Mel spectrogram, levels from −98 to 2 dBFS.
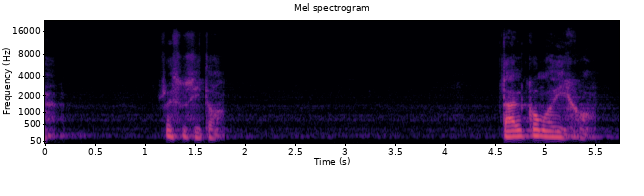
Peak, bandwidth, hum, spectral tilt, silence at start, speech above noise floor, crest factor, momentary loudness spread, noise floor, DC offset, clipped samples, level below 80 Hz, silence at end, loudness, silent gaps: -26 dBFS; 16.5 kHz; none; -6.5 dB/octave; 0 s; 37 dB; 22 dB; 20 LU; -81 dBFS; under 0.1%; under 0.1%; under -90 dBFS; 0.25 s; -45 LUFS; none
